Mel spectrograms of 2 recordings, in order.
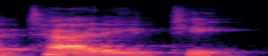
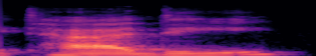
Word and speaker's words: tari: Is common to use the kita taka tari kita. So tari is spelled T-A-R-I, but I say tadi because it's easier when you're going fast for me.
